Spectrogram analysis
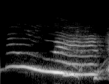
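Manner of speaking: high, loud, slow wail of dread; high wailing cry of dread. Retold or imitated. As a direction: stretch it out high and loud, breaking. Retold moment she broke down.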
